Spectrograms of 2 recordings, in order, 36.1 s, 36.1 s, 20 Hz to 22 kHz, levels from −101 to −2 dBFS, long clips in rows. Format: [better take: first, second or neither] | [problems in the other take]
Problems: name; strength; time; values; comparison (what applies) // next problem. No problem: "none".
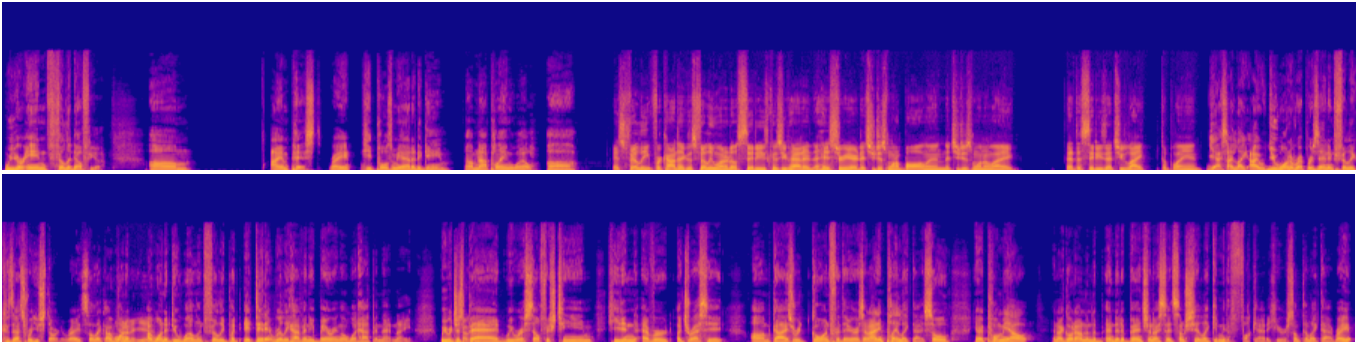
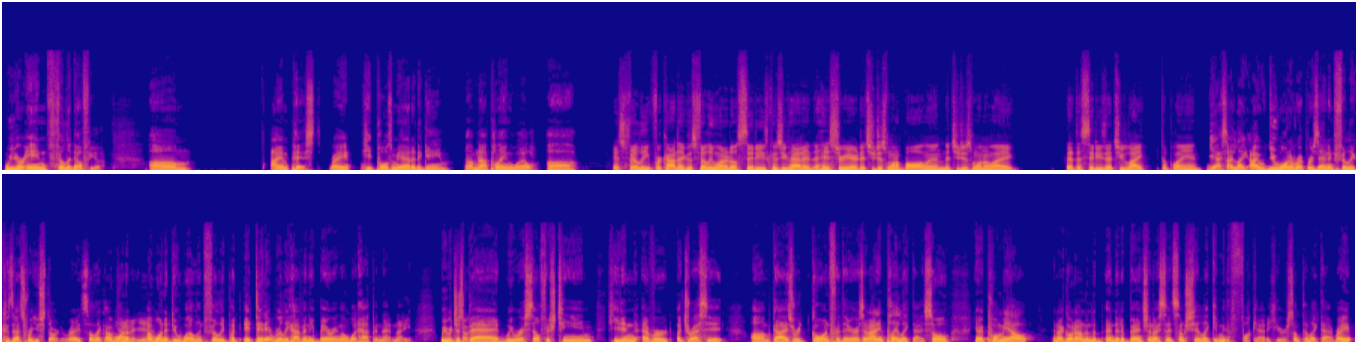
first | muffled; slightly; fading above 1.5 kHz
